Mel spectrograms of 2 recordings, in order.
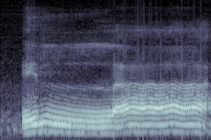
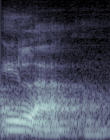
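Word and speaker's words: إلا: kita lanjut ayat keetujuh illa illa ada tasjid ya bukan Ila.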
